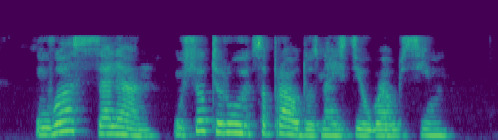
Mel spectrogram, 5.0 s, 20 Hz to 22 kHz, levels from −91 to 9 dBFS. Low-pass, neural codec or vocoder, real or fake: 7.2 kHz; codec, 24 kHz, 0.9 kbps, WavTokenizer, medium speech release version 1; fake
